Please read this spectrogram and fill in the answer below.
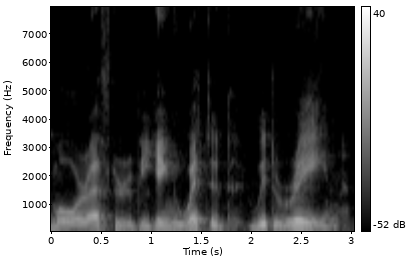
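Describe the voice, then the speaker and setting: Putting on a character voice, a man speaks fairly slowly with very wide pitch swings. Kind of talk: classic horror narration. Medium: read story. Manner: measured, ornate, dryly ironic.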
